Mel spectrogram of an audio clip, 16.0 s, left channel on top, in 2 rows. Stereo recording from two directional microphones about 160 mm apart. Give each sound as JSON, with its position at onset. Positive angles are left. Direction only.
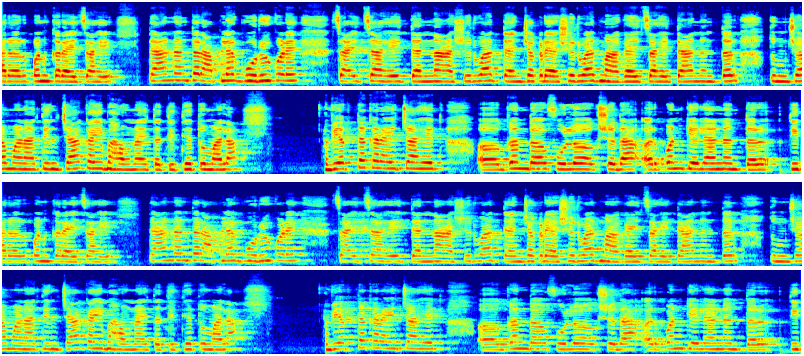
{"t": 0.0, "sound": "a woman's voice", "side_deg": 25}
{"t": 5.8, "sound": "a woman's voice", "side_deg": 25}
